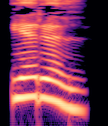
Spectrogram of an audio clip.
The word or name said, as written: ಎರಲ್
